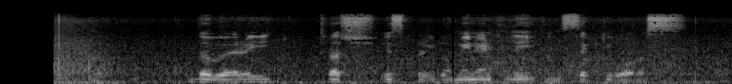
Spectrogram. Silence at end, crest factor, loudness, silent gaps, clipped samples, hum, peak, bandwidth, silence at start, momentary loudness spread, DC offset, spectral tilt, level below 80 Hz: 0 s; 20 dB; -28 LUFS; none; under 0.1%; none; -10 dBFS; 11.5 kHz; 0.55 s; 22 LU; under 0.1%; -2 dB/octave; -50 dBFS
